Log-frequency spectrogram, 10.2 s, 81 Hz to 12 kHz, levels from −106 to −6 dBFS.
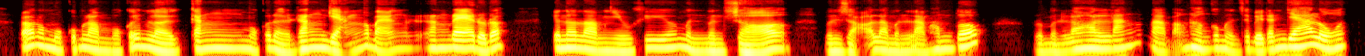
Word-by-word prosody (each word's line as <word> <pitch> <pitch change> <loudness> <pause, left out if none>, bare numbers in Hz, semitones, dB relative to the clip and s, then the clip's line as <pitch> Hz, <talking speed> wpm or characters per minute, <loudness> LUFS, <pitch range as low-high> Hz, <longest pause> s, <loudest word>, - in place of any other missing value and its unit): Đó 205 - +4
là 215 - -1
một 170 -7 -1
cũng 185 - -6
là 160 -3 +2
một 130 -2 -5
cái 195 +10 -1
lời 135 -8 +2
căng 170 +1 0
một 155 - -3
cái 170 +5 -5
lời 125 -6 -1
răn 175 +2 +3
dặn 135 0 0
đó 205 - -3
bạn, 160 -2 -3
răn 170 0 -1
đe 170 -1 +8
đồ 135 - +3
đó. 175 - +3 0.4
Cho 175 - +1
nên 175 0 +3
là 150 - +3
nhiều 130 -2 -2
khi 175 +5 -2
á 180 - 0
mình 160 -9 -2
mình 125 -1 0
sợ, 130 +7 +2 0.3
mình 130 0 -2
sợ 125 +3 -5
là 145 -2 -1
mình 125 0 -3
làm 115 - -3
hông 155 +3 -3
tốt, 210 +9 +4 0.4
rồi - - -8
mình 125 -1 -6
lo 165 +3 +2
lắng 170 +8 -1
mà 130 - -3
bản 170 - -9
thân 175 -5 +1
của 170 - -5
mình 145 -8 -4
sẽ 155 - -9
bị 130 - +2
đánh 155 +7 -1
giá 195 +4 +4
luôn 175 -6 +3
á. 185 - -1
160 Hz, 300 wpm, -22 LUFS, 130-175 Hz, 0.4 s, đe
